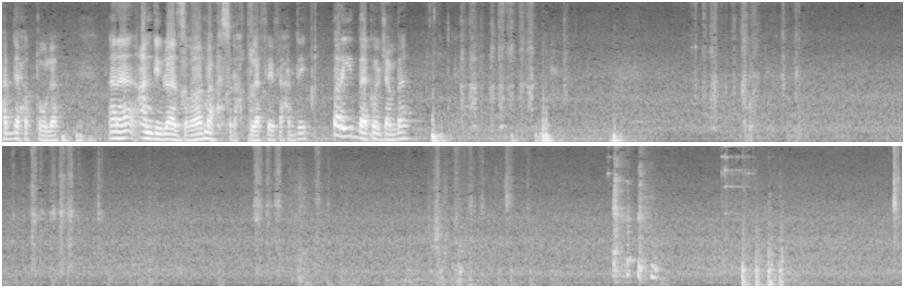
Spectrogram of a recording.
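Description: A knife cuts through a crisp pepper with soft crunches.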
